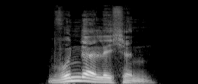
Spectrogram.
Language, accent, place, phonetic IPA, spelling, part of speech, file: German, Germany, Berlin, [ˈvʊndɐlɪçn̩], wunderlichen, adjective, De-wunderlichen.ogg
- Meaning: inflection of wunderlich: 1. strong genitive masculine/neuter singular 2. weak/mixed genitive/dative all-gender singular 3. strong/weak/mixed accusative masculine singular 4. strong dative plural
